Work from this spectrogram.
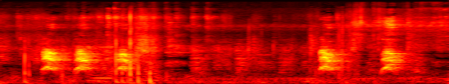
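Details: Labrador Retriever at a stud session in Labit West, Urdaneta City, Pangasinan: three short harmonic barks in quick succession, a pause, then two more barks, over low background noise.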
